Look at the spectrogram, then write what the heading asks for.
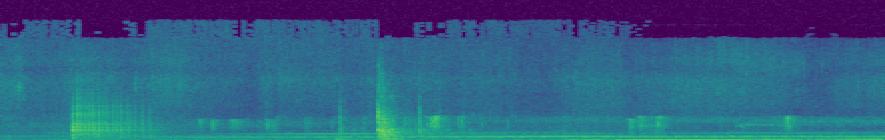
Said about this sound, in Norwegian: Inn i den store hovedbygninga knirker det og knaker og popper og smeller i treverket.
